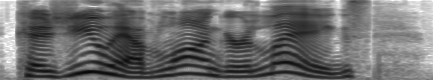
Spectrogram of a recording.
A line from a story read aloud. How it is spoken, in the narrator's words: Rusty laughed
